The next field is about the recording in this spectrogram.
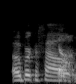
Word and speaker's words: Obergefell: I hope I'm pronouncing this right, Obergefell, is it that? Obergefell, yeah.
